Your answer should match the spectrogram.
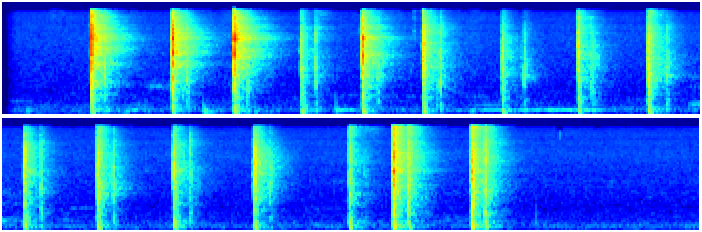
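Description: Typing sound effect: a run of sharp key clicks, about two a second and a little uneven, each with a short ringing tail, keeping time with letters appearing one by one.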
